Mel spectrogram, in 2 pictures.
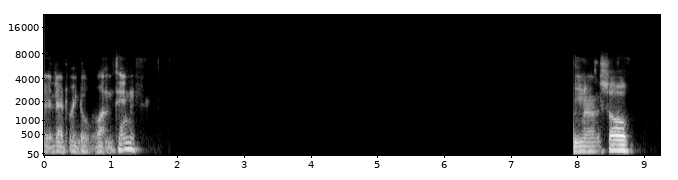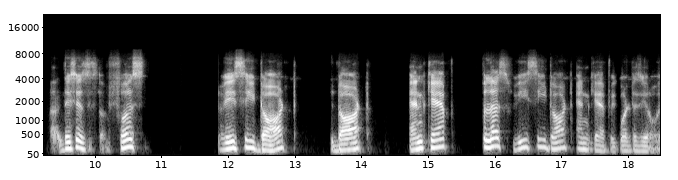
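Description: A young man speaks calmly through an online call microphone, explaining with pauses.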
